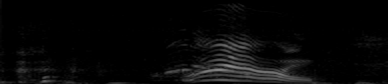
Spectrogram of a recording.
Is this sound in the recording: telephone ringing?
no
